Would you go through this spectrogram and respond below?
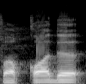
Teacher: فقد قاف کو موٹا ادا کریں گے. دال قلقلہ ہے، اس کو ہلا کے پڑھیں گے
